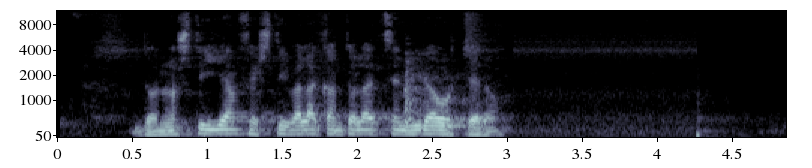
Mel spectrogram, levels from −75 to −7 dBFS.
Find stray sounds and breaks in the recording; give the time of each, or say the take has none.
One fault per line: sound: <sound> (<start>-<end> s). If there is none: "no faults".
no faults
